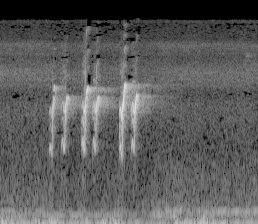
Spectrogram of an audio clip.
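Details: Thick-billed flowerpecker from southern Thailand, a lure recording used to bring birds in: a few paired, sharp, high chips in quick succession over a low hum.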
